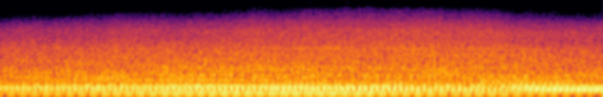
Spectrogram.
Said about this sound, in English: Next, an airboat comes buzzing down the river, carrying a strike team of Border Patrol agents.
